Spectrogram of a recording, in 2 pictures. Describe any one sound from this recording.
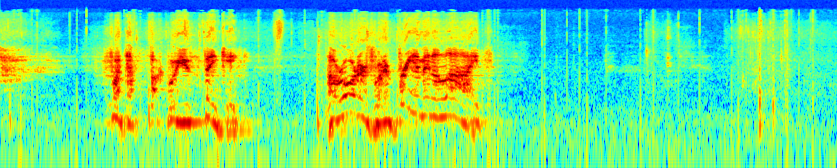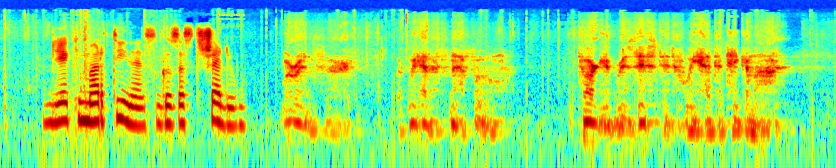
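A man speaks tensely, his voice muffled through a gas mask, close by.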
